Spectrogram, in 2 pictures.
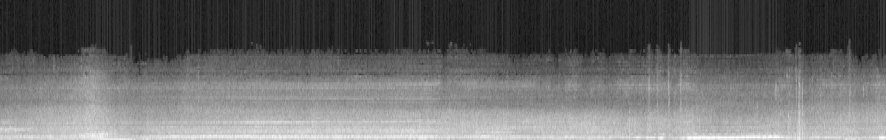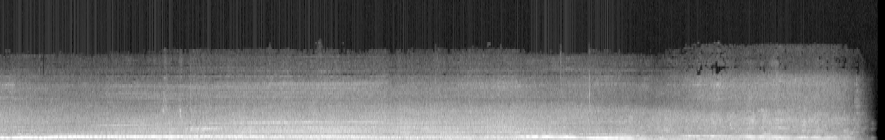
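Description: Electric scooter motor whining as it rides, its pitch rising and falling with speed and dropping away near the end as the scooter slows, over a steady rumble of wind and road noise.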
